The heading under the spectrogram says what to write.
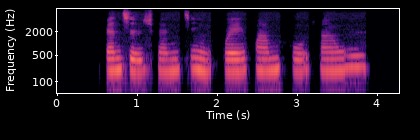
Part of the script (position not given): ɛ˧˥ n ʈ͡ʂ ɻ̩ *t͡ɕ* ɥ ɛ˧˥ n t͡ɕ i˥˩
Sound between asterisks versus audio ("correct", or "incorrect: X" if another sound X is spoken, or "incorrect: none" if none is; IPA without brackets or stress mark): incorrect: t͡ɕʰ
